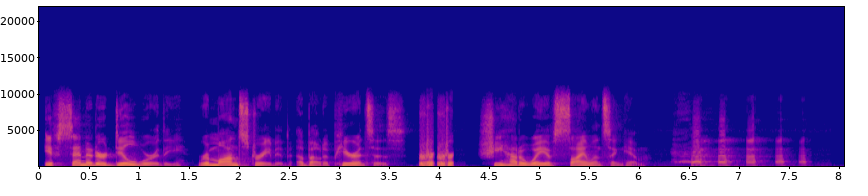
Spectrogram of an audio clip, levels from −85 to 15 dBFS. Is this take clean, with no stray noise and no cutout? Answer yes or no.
no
